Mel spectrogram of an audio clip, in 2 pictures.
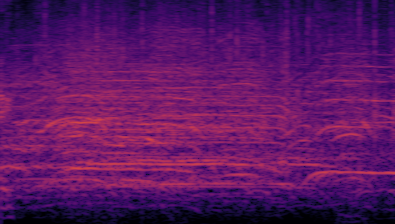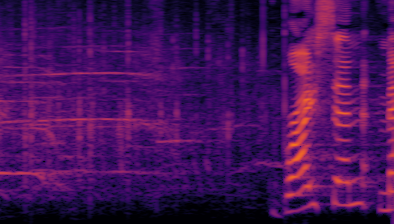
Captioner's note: attendees cheering and clapping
